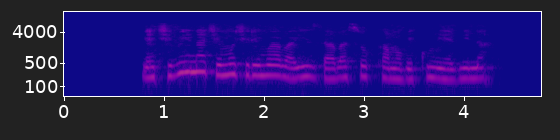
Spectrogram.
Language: Ganda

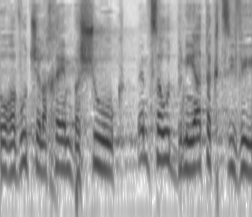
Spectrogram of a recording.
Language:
Hebrew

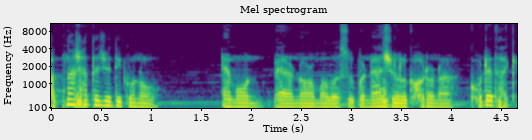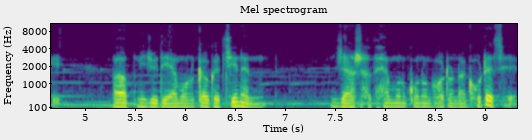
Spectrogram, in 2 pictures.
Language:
Bangla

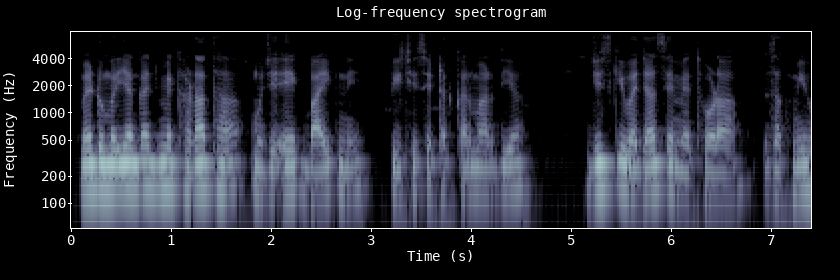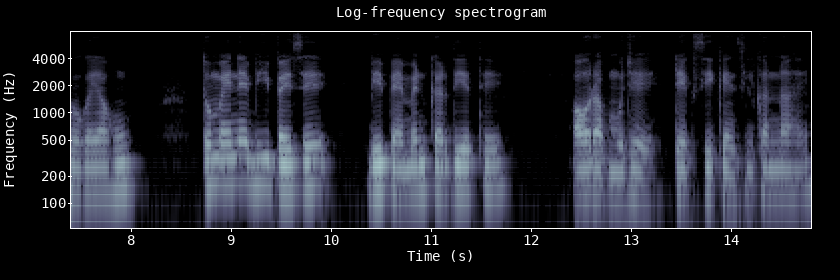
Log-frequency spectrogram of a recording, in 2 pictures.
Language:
Urdu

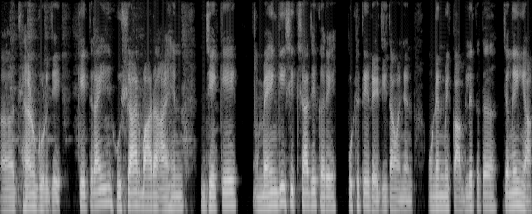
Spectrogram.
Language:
Sindhi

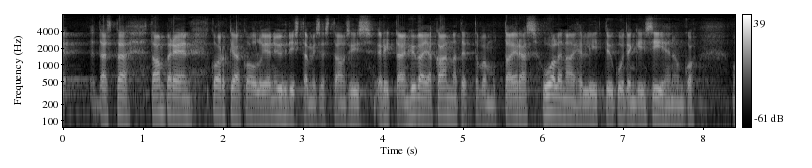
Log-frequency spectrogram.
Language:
Finnish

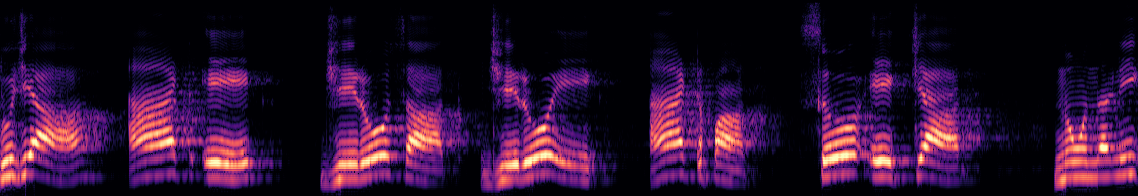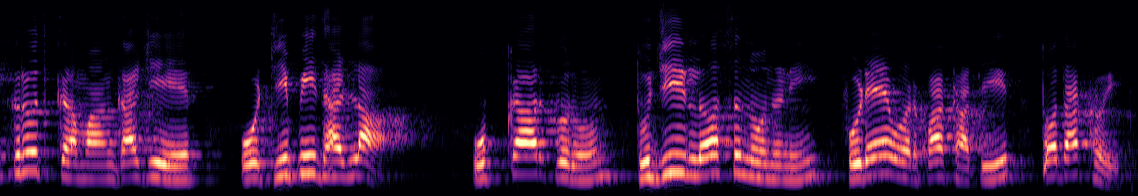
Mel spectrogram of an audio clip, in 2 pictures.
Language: Konkani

